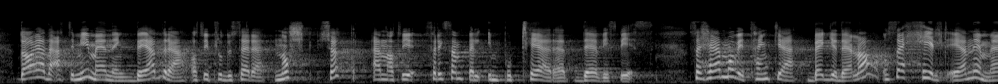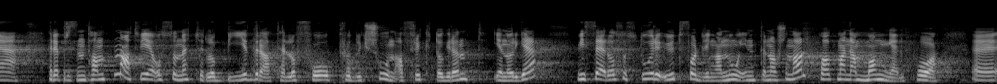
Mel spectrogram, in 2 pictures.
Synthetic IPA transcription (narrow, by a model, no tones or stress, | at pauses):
d̪ɑɛɖɛæt̪ːəɾmiːnmæɪnɪŋbeːd̪ɾəɑt̪ʋɪpʰɾʊd̪ʉseːɾəɾnɔʂkçœt̪ːʔɛnɑt̪ʋɪfɔɾɛksɛmpəlɪmpʊʈʰeːɾəɾd̪ɛʋɪspḭːs | sɔɦæːɾmɔʋɪt̪ʰɛŋkəbɛɡːəd̪eːlɑɾɔ̰sɔæheɪlt̪ʰeːnɪmɛɾɛpɾəsənt̪ʰɑnt̪ənəɑt̪ʋɪæɾɔsːɔnœt̪ʰːɪlɔbiːd̪ɾɑːt̪ʰɪlɔfoːʊpʰːɾʊd̪ʉkʂuːnʔɑ̰ʋfɾʏkt̪ɔɡɾœnt̪ | ɪnɔɾɡə | ʋɪseːɾɔsːɔst̪uːɾəʉːt̪fɔɖɾɪŋəɳuːɪnt̪əɳɑʂʊnɑːlt̪̚pʰɔɑt̪mɑnhɑɾmɑŋːəlpʰɔ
